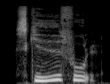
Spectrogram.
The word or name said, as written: skidefuld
